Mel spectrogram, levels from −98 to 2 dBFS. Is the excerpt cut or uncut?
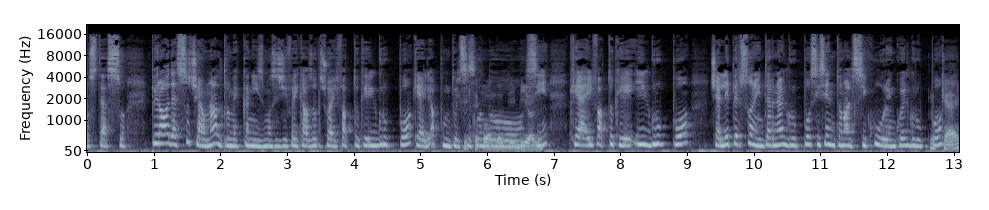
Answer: cut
